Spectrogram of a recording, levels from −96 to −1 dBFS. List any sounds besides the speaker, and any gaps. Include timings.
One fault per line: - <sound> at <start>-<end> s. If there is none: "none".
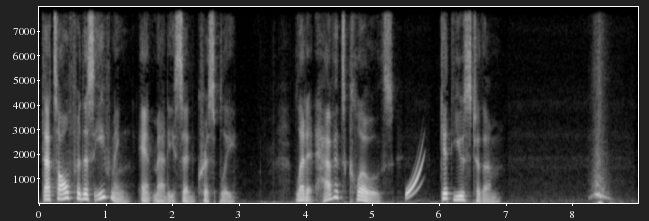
- chirp at 5.5-5.8 s
- whoosh at 8.2-8.8 s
